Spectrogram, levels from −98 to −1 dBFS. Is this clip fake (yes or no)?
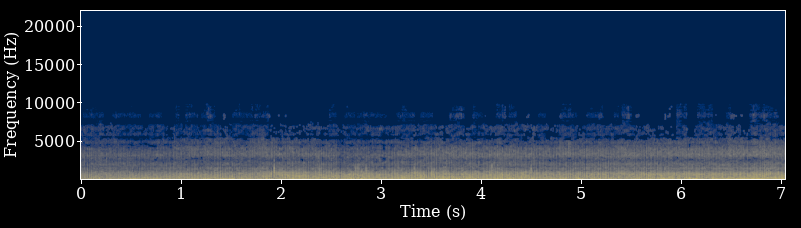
yes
